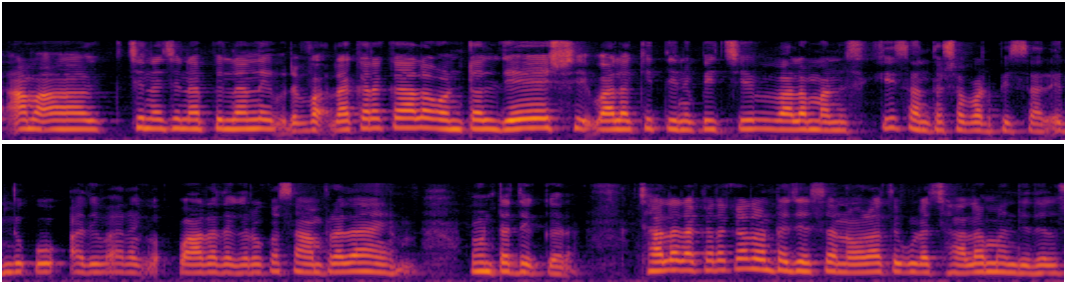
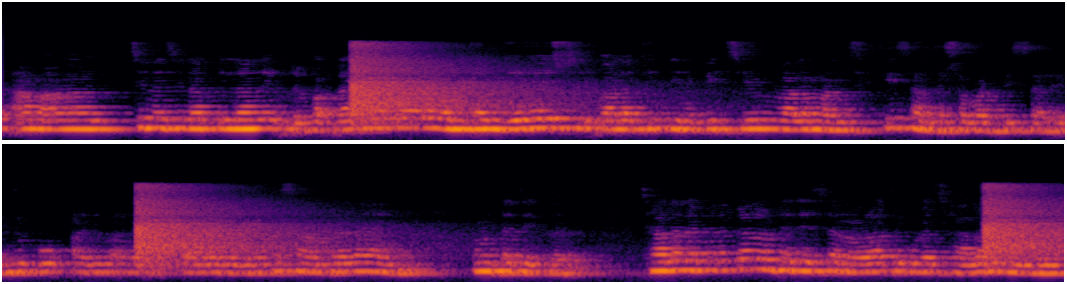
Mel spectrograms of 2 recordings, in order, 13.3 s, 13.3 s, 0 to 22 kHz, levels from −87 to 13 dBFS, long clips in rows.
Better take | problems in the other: first | background sound (Clapping); 11 dB below the speech // room echo; dies away in 0.9 s

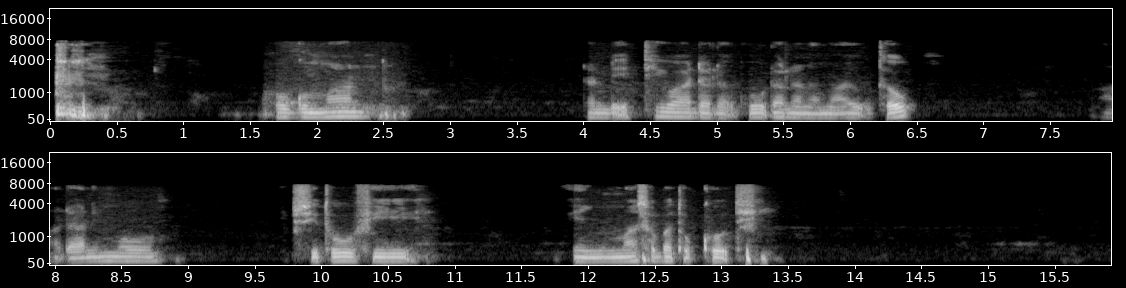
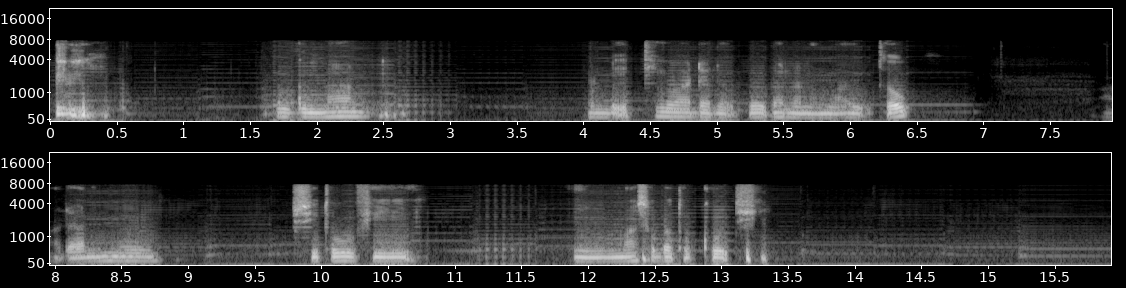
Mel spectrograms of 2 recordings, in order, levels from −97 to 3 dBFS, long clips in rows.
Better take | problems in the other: first | noise reduction (neural separator model SepFormer DNS4)

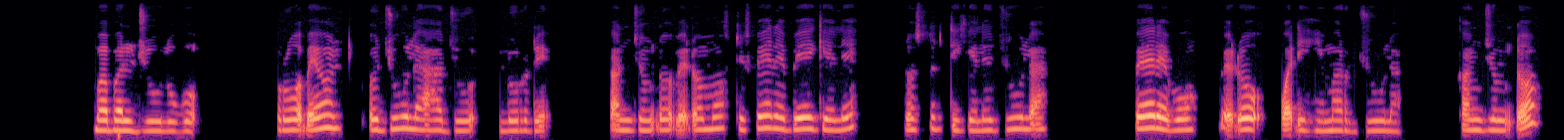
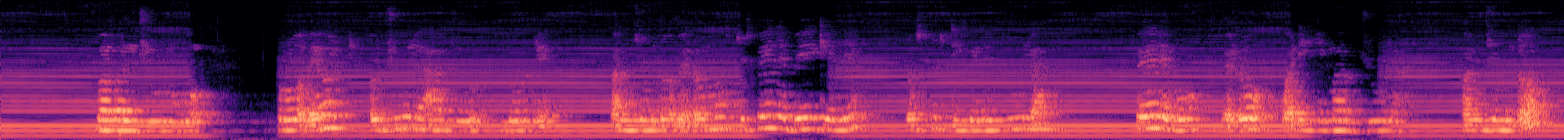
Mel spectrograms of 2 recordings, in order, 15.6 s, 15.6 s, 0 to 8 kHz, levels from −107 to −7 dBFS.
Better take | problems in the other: first | background sound (Bowed string instrument); 10 dB below the speech // room echo; dies away in 0.6 s

